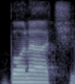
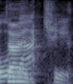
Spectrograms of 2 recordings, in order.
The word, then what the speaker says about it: Bonacci: now look how do you say your surname bonach but bonach bonach but what we're going to you have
